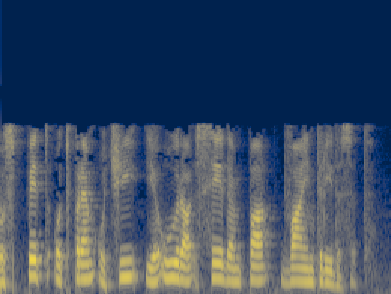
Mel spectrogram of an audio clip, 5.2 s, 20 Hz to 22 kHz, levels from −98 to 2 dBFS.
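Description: Speech runs throughout with a hard treble ceiling near 4.6 kHz and watery, swirling sibilants, pointing to heavy MP3 compression, likely at a very low bitrate; unlike plain low-pass filtering, it also smears and warbles.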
